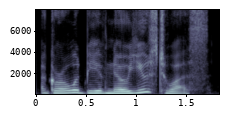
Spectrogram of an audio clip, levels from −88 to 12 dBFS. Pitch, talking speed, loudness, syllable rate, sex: 200 Hz, 295 wpm, -15 LUFS, 6.0 syllables/s, female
